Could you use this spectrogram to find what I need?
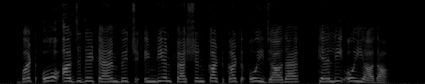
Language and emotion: Dogri, neutral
